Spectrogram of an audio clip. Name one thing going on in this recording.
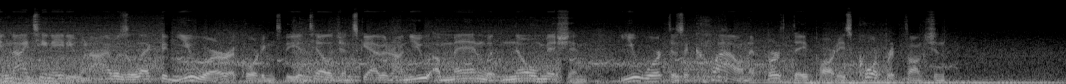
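A car engine hums and revs as a car drives.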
